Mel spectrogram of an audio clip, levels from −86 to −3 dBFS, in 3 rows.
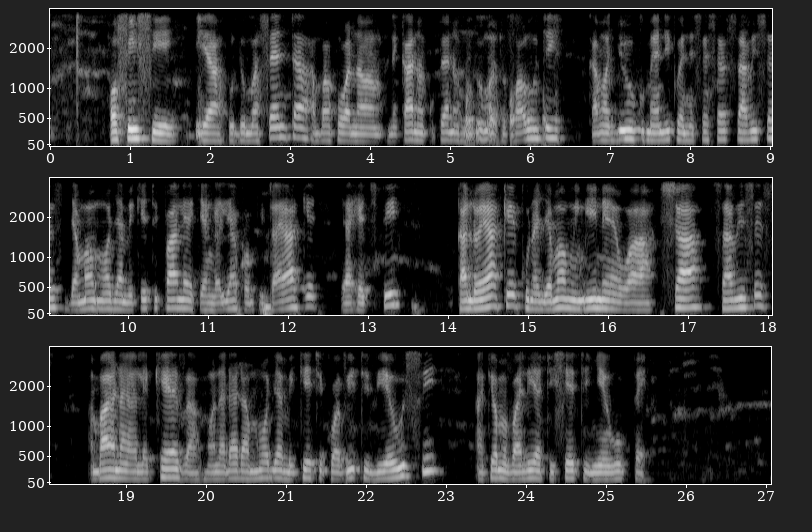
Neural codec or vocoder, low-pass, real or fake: codec, 16 kHz, 4 kbps, FreqCodec, larger model; 3.6 kHz; fake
